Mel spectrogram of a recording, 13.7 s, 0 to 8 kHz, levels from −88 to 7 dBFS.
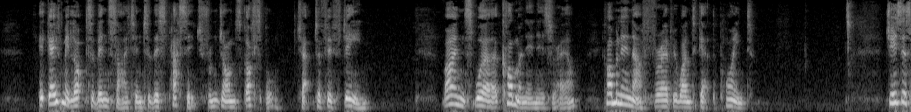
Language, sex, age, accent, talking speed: English, female, 60-79, British, 125 wpm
